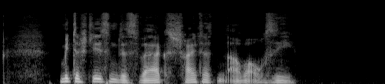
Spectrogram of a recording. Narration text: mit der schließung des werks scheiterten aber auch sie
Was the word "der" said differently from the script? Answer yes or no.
no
